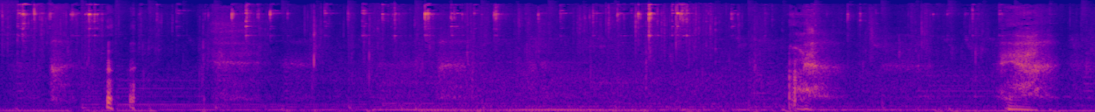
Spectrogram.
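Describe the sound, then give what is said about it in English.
Runes, a dog, sniffs around outdoors on a morning walk: a few short, breathy snuffling bursts and light jingling of tags over a steady low rumble, with no one talking. “Runes, come on. What's he sniffing? Sometimes he gets completely distracted by something that he smells.”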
